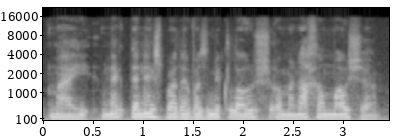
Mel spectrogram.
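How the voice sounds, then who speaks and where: A man in his sixties from Hungary, giving oral history testimony in a halting way, often restarting and repeating words. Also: mid-range voice, level tone, dark tone, slight background noise. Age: 60s. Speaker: interviewee.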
